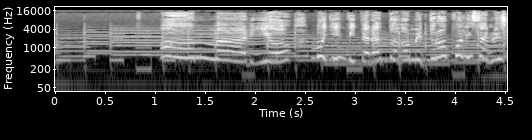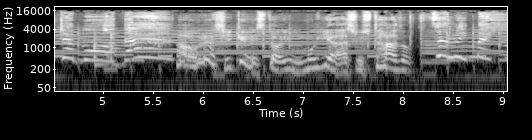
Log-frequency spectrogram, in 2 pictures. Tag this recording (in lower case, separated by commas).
music, speech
